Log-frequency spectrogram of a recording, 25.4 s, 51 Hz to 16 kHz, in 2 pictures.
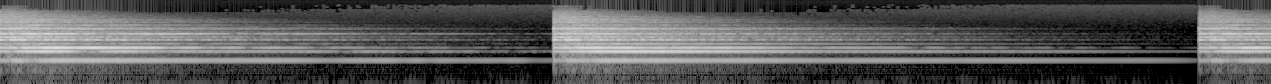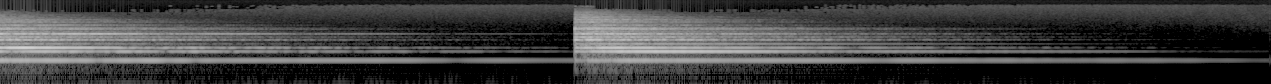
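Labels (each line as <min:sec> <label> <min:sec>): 0:00.0 A bell rings. 0:03.2
0:05.4 A bell rings. 0:08.8
0:11.9 A bell rings. 0:14.5
0:18.3 A bell rings. 0:22.1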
